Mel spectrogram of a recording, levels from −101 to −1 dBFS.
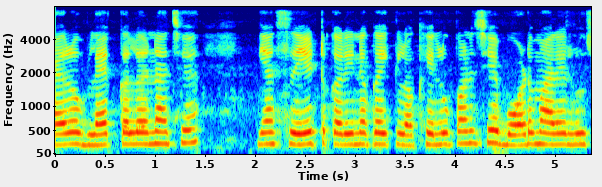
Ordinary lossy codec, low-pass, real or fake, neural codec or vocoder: none; 7.2 kHz; real; none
